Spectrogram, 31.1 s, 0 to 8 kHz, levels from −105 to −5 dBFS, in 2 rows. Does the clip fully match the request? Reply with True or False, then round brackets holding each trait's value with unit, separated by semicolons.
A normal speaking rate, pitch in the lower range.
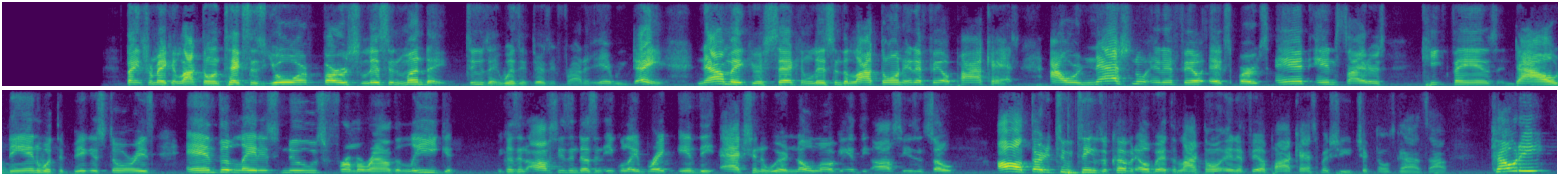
False (170 wpm; 170 Hz)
